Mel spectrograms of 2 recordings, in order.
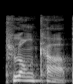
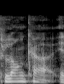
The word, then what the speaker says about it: Plan K: called Plonka, Plan K, pronounced Plonka in French.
